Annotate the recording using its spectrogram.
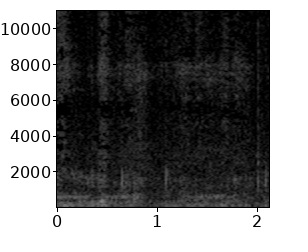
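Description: Very faint scratching of a pen writing on a paper page, close to silence.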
